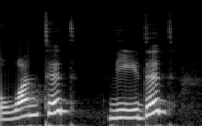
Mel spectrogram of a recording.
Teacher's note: the way we pronounce it as if you can hear the id at the end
